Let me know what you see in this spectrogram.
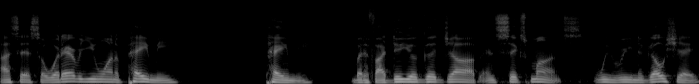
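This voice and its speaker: Speaking at a moderate pace with fairly even intonation, this voice has a dark, mellow tone and a West Texas accent, captured in a very clean recording against a silent background. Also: man, fairly low pitch for a man. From West Texas, Odessa. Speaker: motivational speaker and entrepreneur. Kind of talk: podcast interview.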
